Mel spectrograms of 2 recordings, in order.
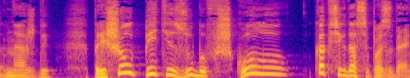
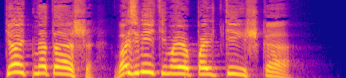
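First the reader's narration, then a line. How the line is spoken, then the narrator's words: Shout. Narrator (Russian): крикнул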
